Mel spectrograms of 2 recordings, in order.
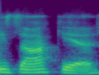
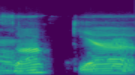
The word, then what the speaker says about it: Zakia: It's actually Zakia, 2 syllables, Zakia.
